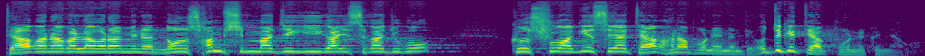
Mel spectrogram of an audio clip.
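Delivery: 큰 소리로 퉁명스럽게 말하는 삼촌; 학비를 거절하며 크게 따지는 부자 삼촌; scoffing uncle. Retold or imitated. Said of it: "우리 삼촌이 하시는 말씀이". (조카 대학 학비를 거절하는 삼촌, 크게 따지듯)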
